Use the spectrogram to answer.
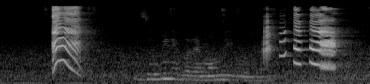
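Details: Pet parrot talking indoors, a person coaxing it to say papa; sharp squawk, then lower warbled speech-like phrases, then a burst of quick harsh squawks and chatter.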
